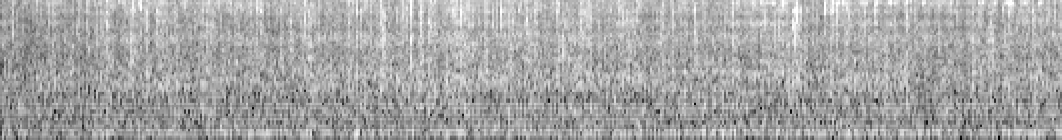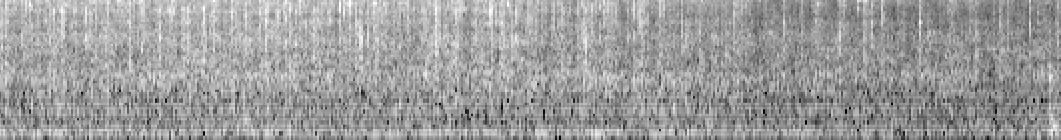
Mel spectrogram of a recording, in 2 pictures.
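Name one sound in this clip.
Model railway wagons rattle and clatter steadily along the track.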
